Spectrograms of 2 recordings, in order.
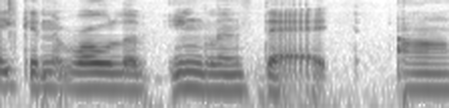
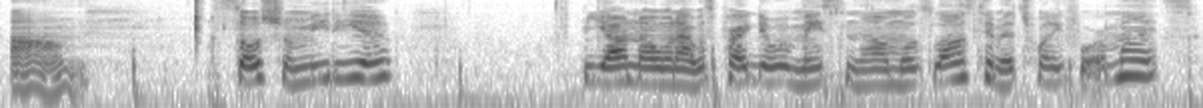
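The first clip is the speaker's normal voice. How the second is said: normal talking voice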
